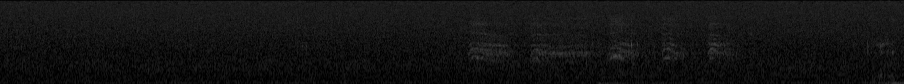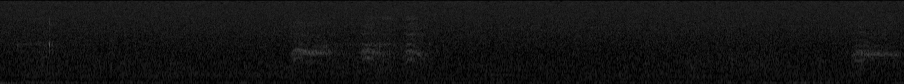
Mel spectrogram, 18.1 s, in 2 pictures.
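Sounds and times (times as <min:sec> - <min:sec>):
faint bird calls: 0:04.6 - 0:07.5, 0:11.9 - 0:13.4, 0:17.5 - 0:18.0.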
